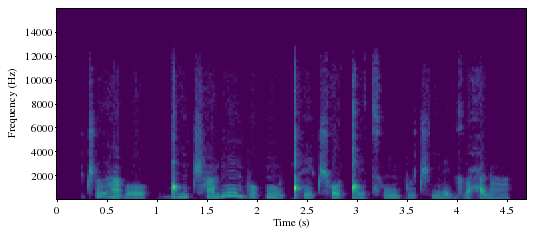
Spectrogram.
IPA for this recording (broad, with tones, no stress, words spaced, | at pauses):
t͡ʃʼɯ˦ɦã˧ ɓo̰˨ | ɡ͡ǃĩ˧t͡ʃʰã˨˦bũː˦ bo˦˨ pũː˦˨ǃʰe˦˨t͡ʃʰo̰˦ ǃe˨t͡sʰũː˧ pɯ˧t͡ʃʰĩ˨ɾḛ˨ɡʱɯ˦˨ ħḭ˧ɾã˨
